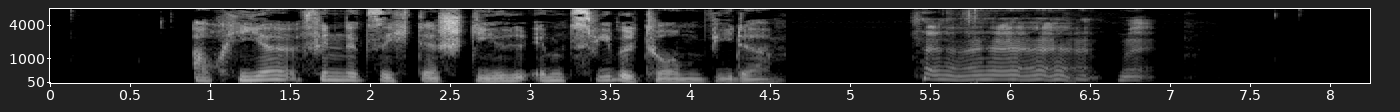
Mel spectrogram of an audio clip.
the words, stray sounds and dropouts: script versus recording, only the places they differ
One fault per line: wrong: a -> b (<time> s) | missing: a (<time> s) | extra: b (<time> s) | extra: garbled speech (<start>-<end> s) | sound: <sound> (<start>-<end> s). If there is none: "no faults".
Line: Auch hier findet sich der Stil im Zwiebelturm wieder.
sound: laugh (5.4-6.9 s)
